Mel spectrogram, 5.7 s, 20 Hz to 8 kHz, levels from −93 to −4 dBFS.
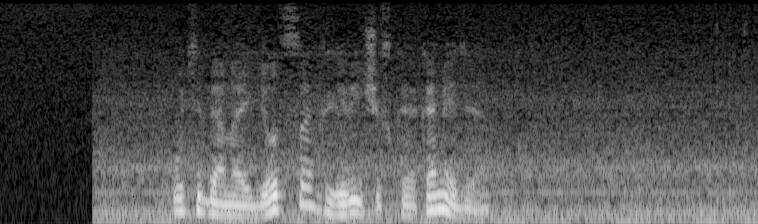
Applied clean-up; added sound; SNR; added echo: none; none; none; none.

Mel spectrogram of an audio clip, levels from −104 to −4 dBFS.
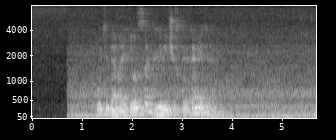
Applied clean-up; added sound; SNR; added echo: none; none; none; reverberation time 0.9 s.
